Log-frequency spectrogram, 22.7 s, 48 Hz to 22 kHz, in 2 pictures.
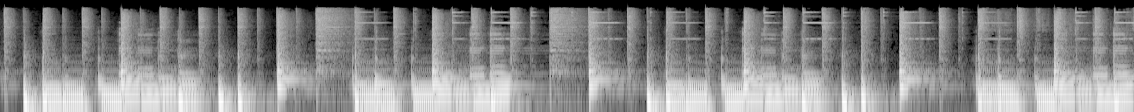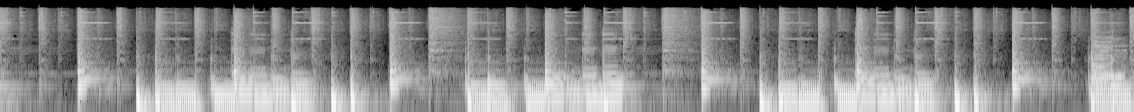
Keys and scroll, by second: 3.3 Return.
